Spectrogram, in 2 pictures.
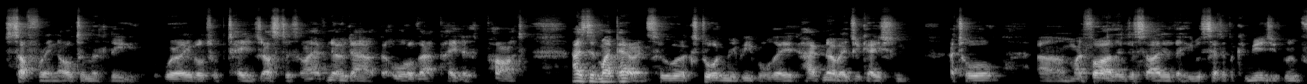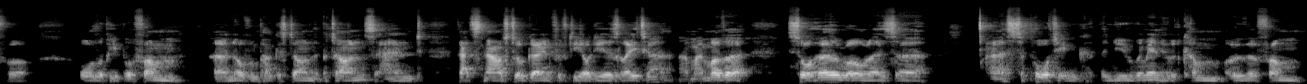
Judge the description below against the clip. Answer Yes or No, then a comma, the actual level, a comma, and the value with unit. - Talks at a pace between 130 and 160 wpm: No, average, 185 wpm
